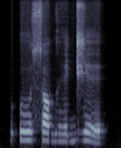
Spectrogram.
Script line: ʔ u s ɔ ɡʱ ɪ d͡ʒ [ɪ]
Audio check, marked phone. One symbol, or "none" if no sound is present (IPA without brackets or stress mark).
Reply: ɪ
